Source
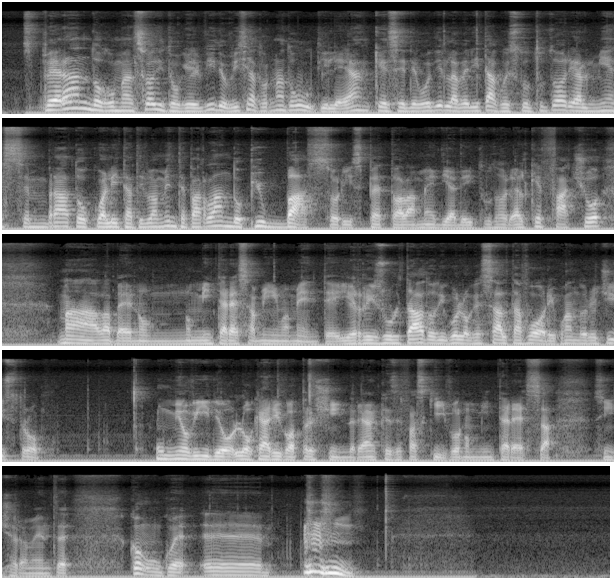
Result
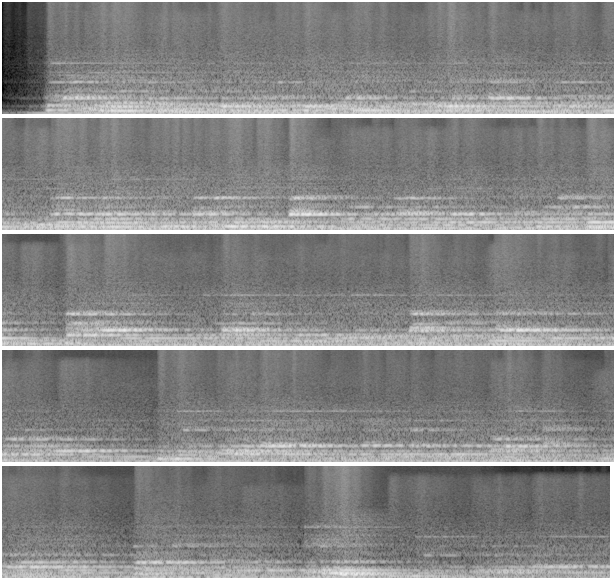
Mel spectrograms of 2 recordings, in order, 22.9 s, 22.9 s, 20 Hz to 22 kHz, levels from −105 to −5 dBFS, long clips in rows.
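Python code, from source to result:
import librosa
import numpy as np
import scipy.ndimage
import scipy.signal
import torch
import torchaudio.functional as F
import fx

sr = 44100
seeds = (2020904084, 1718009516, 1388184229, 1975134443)

p1 = fx.spec_trails(x, sr, decay_s=0.37)
p2 = fx.octave_resonator(p1, sr, note='D', decay_s=0.17)
p3 = fx.quant_dither(p2, sr, seeds[0], bits=6, dither='none')
p4 = p2 + (p3 * 10.0 ** (-7.0 / 20.0))
p5 = fx.mod_noise(p4, sr, seeds[1], snr_db=13)
p6 = fx.high_shelf(p5, sr, hz=6200.0, db=5.5)
p7 = p6 + fx.echo_feedback(p6, sr, ms=83, feedback_pct=37, wet_db=-6, dry=0)
p8 = fx.rev_spring(p7, sr, rt60_s=1.2, pass_ms=(39, 43), chirp_ms=55, drr_db=-3.0)
y = fx.echo_pitch(p8, sr, ms=129, semitones=-6, count=3, db_per_echo=-6.0)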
